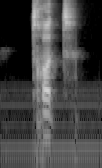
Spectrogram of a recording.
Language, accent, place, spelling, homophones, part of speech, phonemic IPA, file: French, France, Lyon, trotte, trottent / trottes, verb, /tʁɔt/, LL-Q150 (fra)-trotte.wav
- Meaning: inflection of trotter: 1. first/third-person singular present indicative/subjunctive 2. second-person singular imperative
